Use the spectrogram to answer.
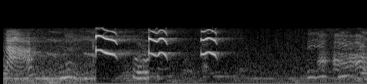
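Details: Toucan in Nicaragua giving three short, squeaky, wavering calls with a bent pitch, close together near the middle, and fainter warbling sounds at the start and end.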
